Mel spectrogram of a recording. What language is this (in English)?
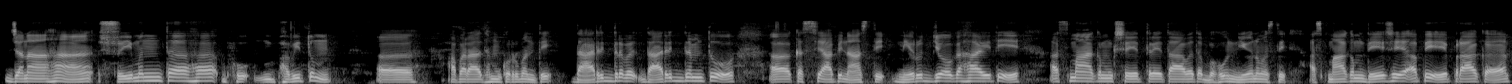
Sanskrit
